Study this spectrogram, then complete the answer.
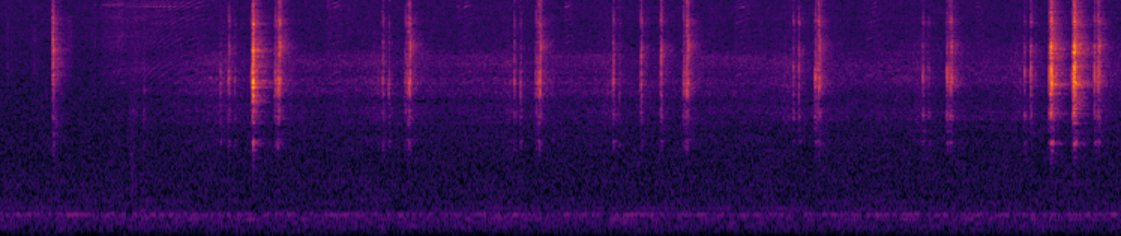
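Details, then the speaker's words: Western Digital laptop hard drive, opened outside a clean room, powered up: faint, sharp ticks at irregular intervals over a soft hum, the click of death from a read head sticking while seeking a sector. "I had the terrible Click Of Death that you get when your hard drive is trying to find a certain layer or sector and it just the head just sticks"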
